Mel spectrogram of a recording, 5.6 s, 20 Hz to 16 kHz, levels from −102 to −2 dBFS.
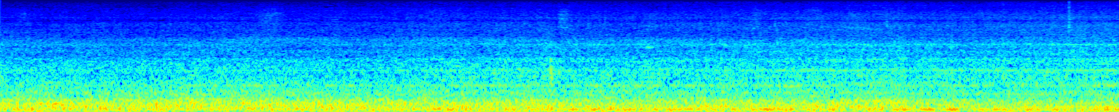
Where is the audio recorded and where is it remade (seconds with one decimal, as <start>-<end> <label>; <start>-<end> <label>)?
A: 0.0-5.6 recorded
